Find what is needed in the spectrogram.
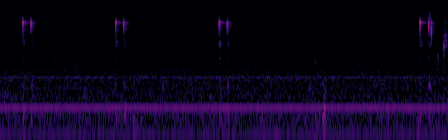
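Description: Three computer mouse clicks about a second apart, each a quick pair of ticks, against near silence.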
